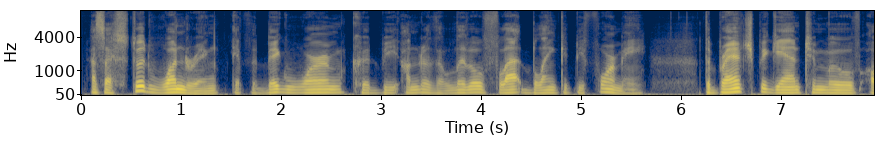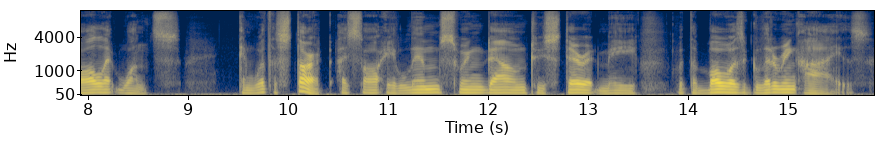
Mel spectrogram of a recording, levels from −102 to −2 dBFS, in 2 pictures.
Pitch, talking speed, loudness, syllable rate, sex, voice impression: 110 Hz, 165 wpm, -20 LUFS, 4.0 syllables/s, male, very masculine, slightly old, very thick, tensed, powerful, slightly bright, slightly soft, clear, slightly fluent, raspy, cool, very intellectual, refreshing, sincere, very calm, mature, friendly, reassuring, unique, slightly elegant, wild, sweet, lively, kind, slightly modest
